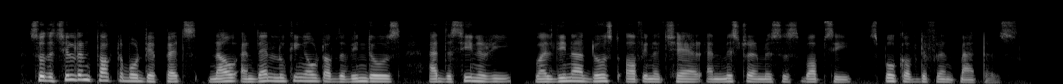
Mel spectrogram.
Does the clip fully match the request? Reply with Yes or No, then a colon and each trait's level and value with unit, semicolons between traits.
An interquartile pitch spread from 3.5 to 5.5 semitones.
No: average, 3.1 semitones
